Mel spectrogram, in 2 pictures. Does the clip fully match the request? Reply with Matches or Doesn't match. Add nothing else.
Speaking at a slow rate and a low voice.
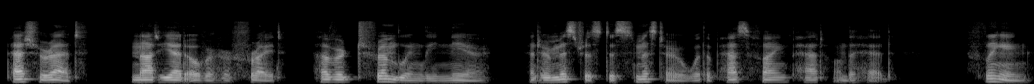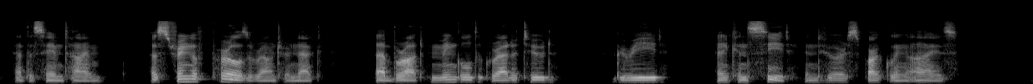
Matches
